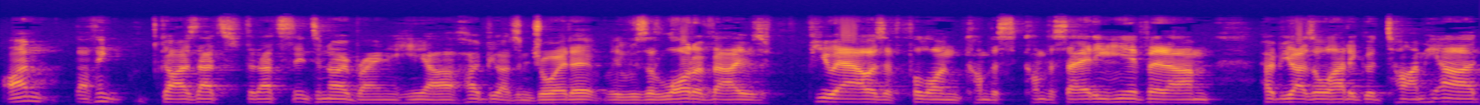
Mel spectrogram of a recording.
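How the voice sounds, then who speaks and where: This is a young man wrapping up a sales webinar. His voice sits on the low side, and he talks casually with lots of fillers. His energy is upbeat and full of hype. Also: fairly bright tone. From Australia. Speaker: webinar host.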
